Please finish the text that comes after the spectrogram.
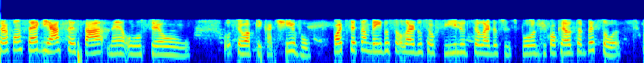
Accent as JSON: {"language": "Portuguese", "town": "Campinas", "region": "São Paulo", "country": "Brazil", "said": "Sou daqui de Campinas."}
